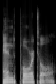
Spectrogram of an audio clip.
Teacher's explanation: people say end portal with emphasis on the first word endor making it sound firm and direct. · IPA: /ˈɛnd ˈpɔːrtəl/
